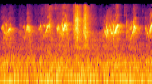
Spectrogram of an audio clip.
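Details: Three caged pet parakeets, lively in the morning, twittering steadily: quick sequence of high chirps around four to five a second with a noisy rasping burst in the middle.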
